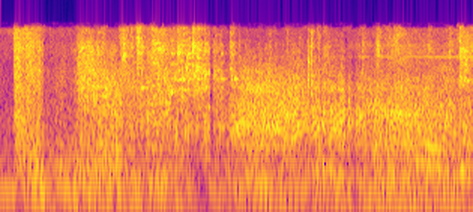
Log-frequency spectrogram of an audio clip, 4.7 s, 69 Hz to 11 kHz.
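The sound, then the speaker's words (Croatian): Firing of a 120 mm mortar: loud, dense, rumbling blasts run together into continuous heavy booming noise that fills the whole stretch without letting up. “Pitanje je da li možete od ušiju bilo kojeg promatrača prikriti zvuk ispaljenja iz minobacača od 120 mm od slušatelja koji se nalazi na području 150 do 500 metara”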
